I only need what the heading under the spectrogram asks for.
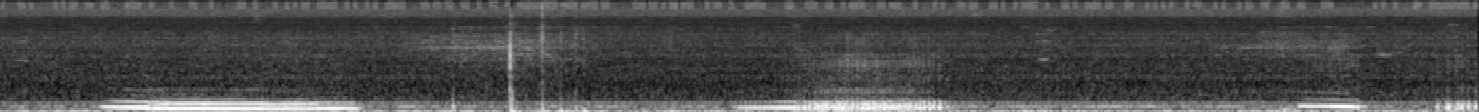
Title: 😴cat snores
